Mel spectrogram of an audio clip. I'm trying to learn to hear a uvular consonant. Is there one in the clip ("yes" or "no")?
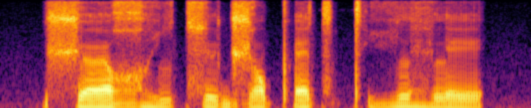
yes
